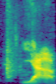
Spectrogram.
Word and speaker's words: Jah: Oh, this is coming from Osiris, Asar, Lazarus, Elazar, Jah Rastafari. Yah Rastafari. You can say it like that too.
